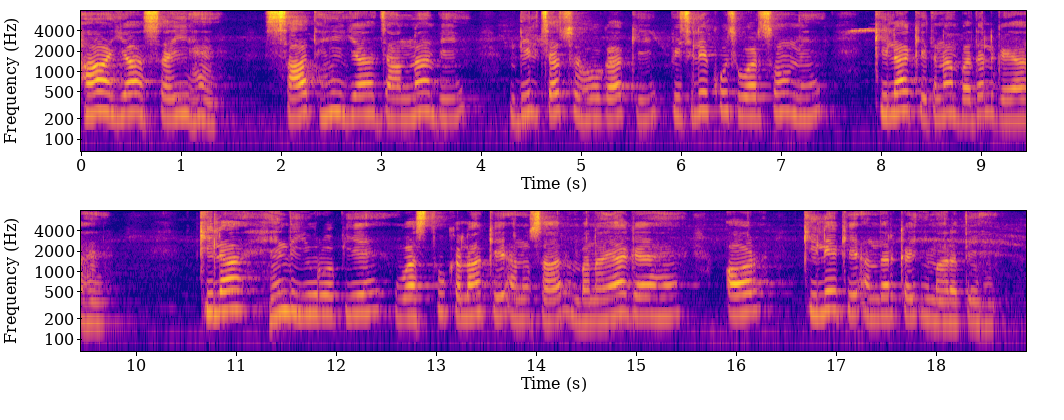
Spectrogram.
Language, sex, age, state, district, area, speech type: Hindi, male, 18-30, Bihar, Madhepura, rural, read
